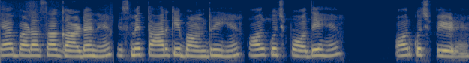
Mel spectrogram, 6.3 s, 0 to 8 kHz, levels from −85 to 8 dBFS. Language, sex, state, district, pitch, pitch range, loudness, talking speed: Hindi, female, Chhattisgarh, Korba, 255 Hz, 245-275 Hz, -26 LUFS, 170 wpm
